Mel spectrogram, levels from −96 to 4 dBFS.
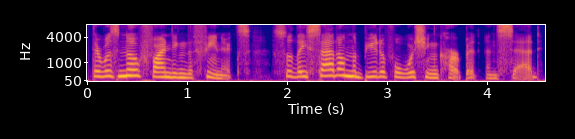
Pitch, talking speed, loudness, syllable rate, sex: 245 Hz, 210 wpm, -16 LUFS, 5.4 syllables/s, female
